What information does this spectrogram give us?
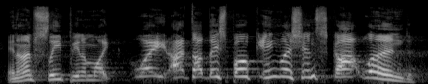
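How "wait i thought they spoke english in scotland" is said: high, startled disbelief; a sudden confused yelp, pitched way up; confused surprise. Retold or imitated. Preacher retelling meeting the Scottish kid, startled and confused. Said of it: "so confused".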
